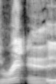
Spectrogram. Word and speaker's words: Renton: The correct way to say Renton is Renton.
